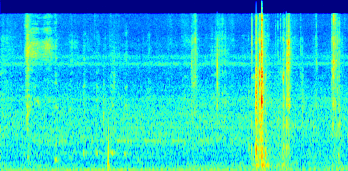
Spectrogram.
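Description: A steady low hum with a few light clicks, then a short clatter about three seconds in as a gas pump nozzle is handled at a vehicle's fuel filler neck.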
